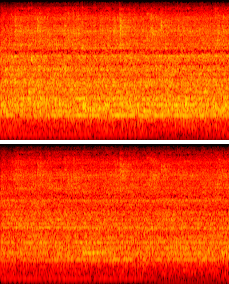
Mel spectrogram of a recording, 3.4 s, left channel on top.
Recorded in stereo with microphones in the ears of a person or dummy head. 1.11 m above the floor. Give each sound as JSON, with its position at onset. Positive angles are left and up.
{"t": 0.0, "sound": "running water", "side_deg": 65, "distance_m": 2.5}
